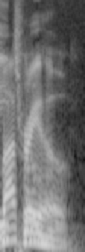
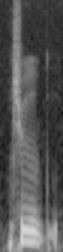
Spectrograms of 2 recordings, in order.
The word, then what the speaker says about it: Trejo: Danny Trabajo. Trejo.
